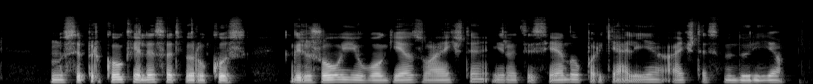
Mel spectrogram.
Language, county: Lithuanian, Kaunas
